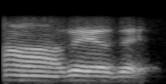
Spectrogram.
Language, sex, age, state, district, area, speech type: Malayalam, female, 60+, Kerala, Pathanamthitta, rural, conversation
